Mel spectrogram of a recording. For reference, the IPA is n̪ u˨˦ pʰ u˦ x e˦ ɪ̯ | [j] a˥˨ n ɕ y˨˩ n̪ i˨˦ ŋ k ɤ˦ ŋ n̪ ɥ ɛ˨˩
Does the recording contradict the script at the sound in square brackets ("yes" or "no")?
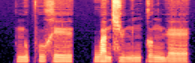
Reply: yes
